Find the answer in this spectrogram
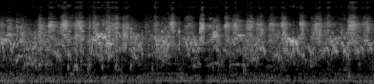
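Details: High twittering and scratchy chirps from a group of budgies in the morning, rapid and unbroken, with the whole sound high-pitched.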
